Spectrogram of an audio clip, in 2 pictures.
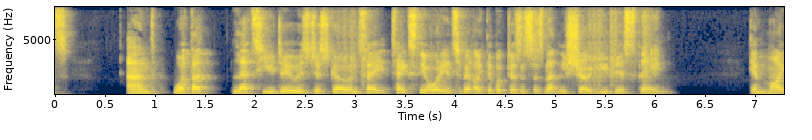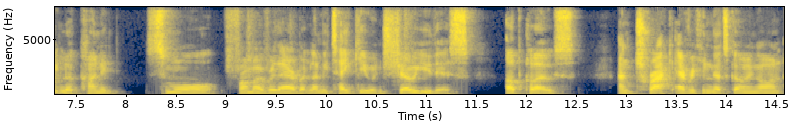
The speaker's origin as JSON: {"language": "English", "town": "Dublin", "region": "Leinster", "country": "Ireland", "said": "I come from Dublin"}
